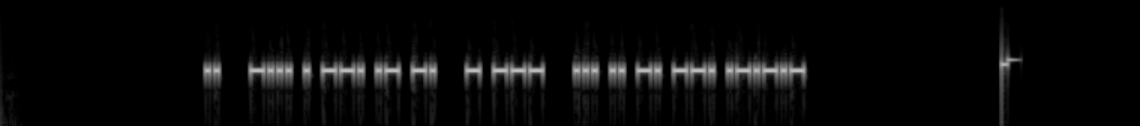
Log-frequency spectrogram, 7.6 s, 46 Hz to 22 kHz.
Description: Morse code, heard as a keyed tone, about 40 wpm, 700 Hz. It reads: I BEGAN TO SING.
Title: Sentences from Top 1000 Words - Review Part 2 - 40wpm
